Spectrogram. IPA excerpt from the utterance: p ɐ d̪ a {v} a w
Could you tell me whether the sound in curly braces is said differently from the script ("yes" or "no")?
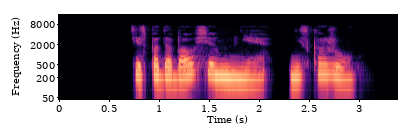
yes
